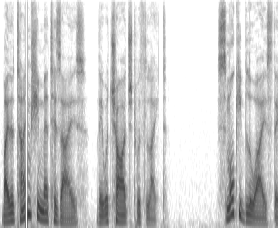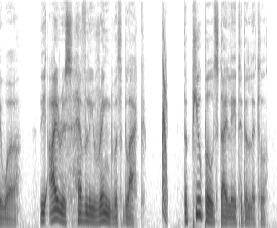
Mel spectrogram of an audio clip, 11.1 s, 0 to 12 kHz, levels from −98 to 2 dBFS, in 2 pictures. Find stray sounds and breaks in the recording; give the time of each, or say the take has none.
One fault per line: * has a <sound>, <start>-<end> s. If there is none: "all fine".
* has a dropout, 0.5-0.5 s
* has a chirp, 8.8-8.9 s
